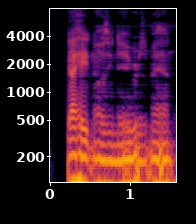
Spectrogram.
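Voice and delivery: deep low voice. Speaker retells what he said as they drove away: deep low voice. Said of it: "I like this deep, deep, like low voice".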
